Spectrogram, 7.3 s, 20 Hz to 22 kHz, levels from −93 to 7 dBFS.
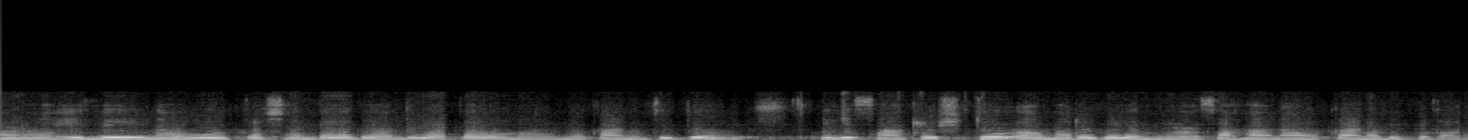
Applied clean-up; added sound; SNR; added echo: neural separator model SepFormer DNS4.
